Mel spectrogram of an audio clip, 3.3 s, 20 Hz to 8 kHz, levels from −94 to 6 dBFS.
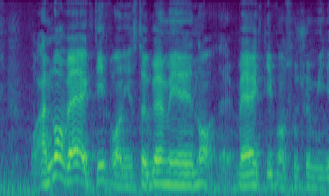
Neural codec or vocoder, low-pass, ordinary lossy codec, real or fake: codec, 16 kHz, 16 kbps, FunCodec, trained on Chinese and English, 50 frames a second; none; none; fake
